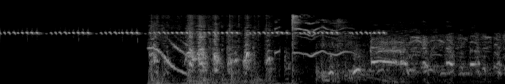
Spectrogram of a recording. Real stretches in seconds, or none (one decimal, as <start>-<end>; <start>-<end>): 0.0-5.1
